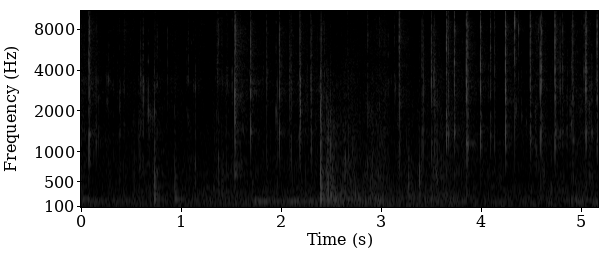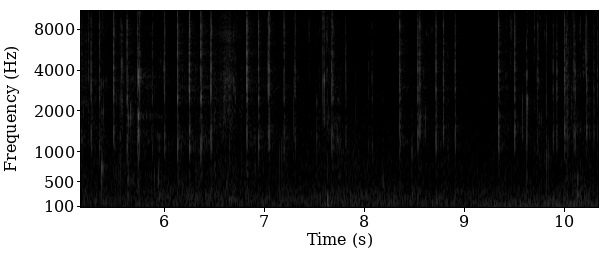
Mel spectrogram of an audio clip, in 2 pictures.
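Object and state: Plastic spray bottle.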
